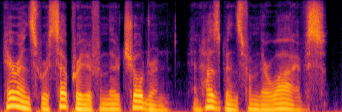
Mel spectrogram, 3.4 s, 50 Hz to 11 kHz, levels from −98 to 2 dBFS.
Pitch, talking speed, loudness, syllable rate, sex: 115 Hz, 195 wpm, -16 LUFS, 6.2 syllables/s, male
